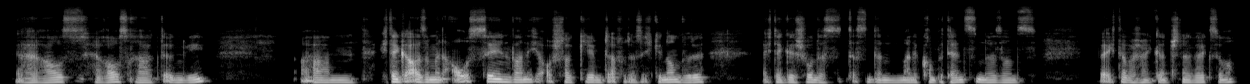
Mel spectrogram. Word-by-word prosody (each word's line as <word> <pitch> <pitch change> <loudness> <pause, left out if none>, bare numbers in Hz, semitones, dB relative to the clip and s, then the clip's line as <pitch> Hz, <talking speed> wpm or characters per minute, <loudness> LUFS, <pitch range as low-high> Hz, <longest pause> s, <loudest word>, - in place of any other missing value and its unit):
heraus 100 +4 -1
herausragt 100 -1 -1
irgendwie. 105 +9 +1 0.9
Ähm, 100 -3 -1 0.2
ich - - -11
denke 120 -2 +7
also, 110 -1 +5
mein 110 -1 +4
Aussehen 130 -4 +4
war 110 0 +3
nicht 115 - -1
ausschlaggebend 105 -1 -2
dafür, - - -3
dass 100 +1 -4
ich 125 - -9
genommen 110 0 +2
wurde. 105 +2 +2 0.6
Ich 110 0 -8
denke 105 -2 0
schon, 110 -2 +1
das 95 -2 -4
das - - -7
sind 110 0 -6
dann 100 -1 -1
meine 100 0 0
Kompetenzen, 105 +2 -1
ne, 100 0 0
sonst 100 -3 -5 0.6
wäre - - +2
ich - - -11
da 110 - 0
wahrscheinlich 95 0 -4
ganz 100 -4 -1
schnell 100 -2 -2
weg, 105 +1 -1
so. 110 +2 -3
105 Hz, 175 wpm, -23 LUFS, 100-110 Hz, 0.9 s, denke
